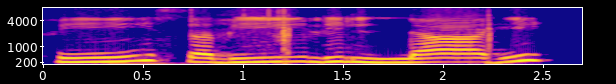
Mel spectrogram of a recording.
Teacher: अल्लाह का लाम बारीक पढ़ेंगे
